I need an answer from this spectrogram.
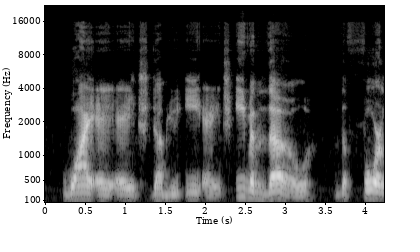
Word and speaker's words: Yahweh: for God in the Old Testament is Yahweh and that's pronounced y a we even though the four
